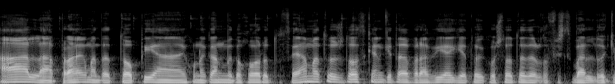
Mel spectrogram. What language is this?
Greek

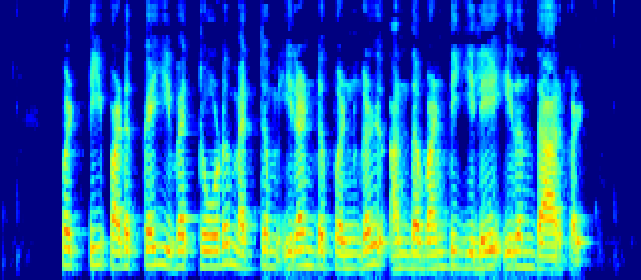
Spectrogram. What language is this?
Tamil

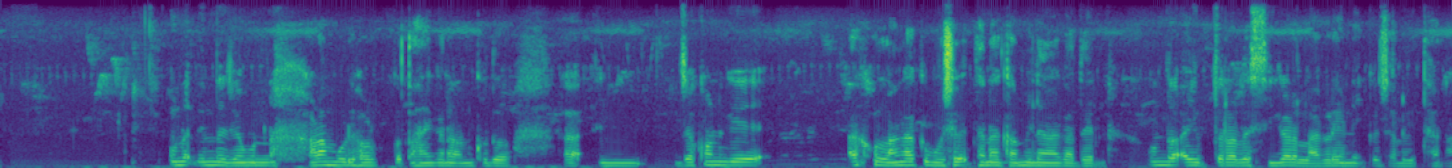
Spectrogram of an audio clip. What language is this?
Santali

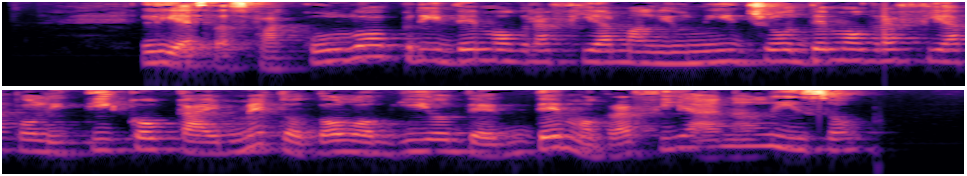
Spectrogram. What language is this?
Esperanto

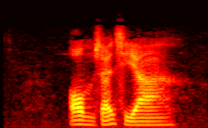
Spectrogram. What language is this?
Cantonese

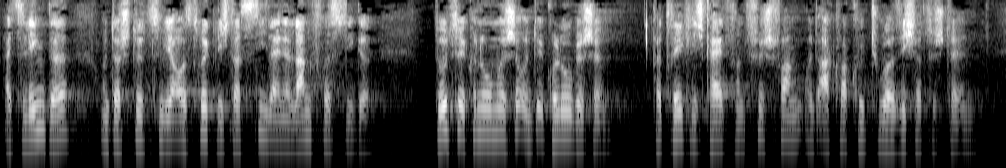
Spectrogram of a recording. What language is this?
German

